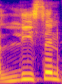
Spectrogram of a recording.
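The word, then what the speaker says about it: listen: आई एस टी एन तो लिस्ट नहीं पढ़िए लिसन पढ़ेंगे क्या पढ़ेंगे लिसन ठीक है एक एक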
